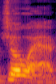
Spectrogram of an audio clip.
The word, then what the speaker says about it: Joab: mindset of his name is i think it's pronounced joab it's j-o-a-b right but he's kind of like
